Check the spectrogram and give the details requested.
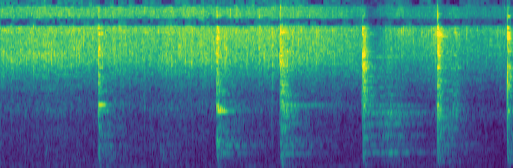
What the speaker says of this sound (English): Just mixed up the veggies a little bit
